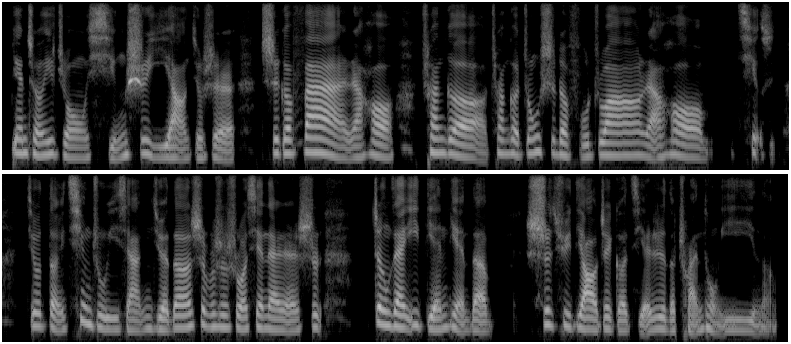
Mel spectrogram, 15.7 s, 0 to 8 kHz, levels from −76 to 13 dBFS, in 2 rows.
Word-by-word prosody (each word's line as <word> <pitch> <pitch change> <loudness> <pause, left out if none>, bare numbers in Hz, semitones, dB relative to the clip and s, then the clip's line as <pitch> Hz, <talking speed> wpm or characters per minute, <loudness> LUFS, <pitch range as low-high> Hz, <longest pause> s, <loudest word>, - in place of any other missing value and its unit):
变 210 0 0
成 185 -4 -1
一 195 - -2
种 145 -6 -3
形 145 +1 -4
式 200 0 +6
一 145 -3 -10
样， 150 -4 +1
就 145 0 -7
是 120 -3 -2 0.2
吃 210 - 0
个 205 0 +2
饭， 200 -9 +6
然 150 +2 -2
后 170 -6 +1 0.3
穿 215 -2 -1
个， 165 -7 +3
穿 205 -2 -5
个 195 - 0
中 200 +5 -4
式 210 -2 -4
的 185 -2 +2
服 160 -1 -8
装， 180 0 +2
然 155 -1 0
后 155 -7 0 0.3
庆 - - -6
诉 - - -10 0.4
就 195 0 -2
等 185 - -1
于 135 - -6
庆 240 - 0
祝 175 -6 -3
一 150 0 -4
下， 140 -2 -1
你 160 +4 -9
觉 150 -2 +1
得 175 +3 +3
是 200 +3 +1
不 185 - -4
是 180 -1 -2
说 165 -3 0
现 170 0 -1
代 155 -2 +2
人 135 0 -1
是 180 +2 -2 0.5
正 235 -4 +4
在 190 -3 +6
一 210 - -3
点 160 -2 -1
点 180 -2 -2
地 - - +1 0.3
失 465 - +3
去 195 -1 -4
掉 155 -5 +4
这 160 -1 -2
个 135 -1 -2
节 - - -3
日 155 +3 -1
的 140 -1 -4
传 145 - -4
统 170 -2 -5
意 140 0 -8
义 - - -4
呢？ 195 +7 -11
175 Hz, 250 characters per minute, -23 LUFS, 150-195 Hz, 0.5 s, 式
